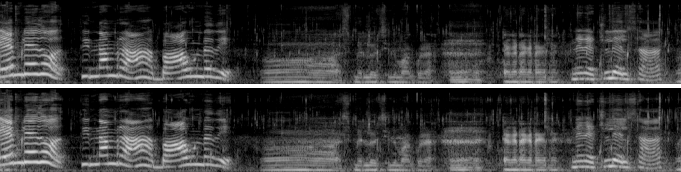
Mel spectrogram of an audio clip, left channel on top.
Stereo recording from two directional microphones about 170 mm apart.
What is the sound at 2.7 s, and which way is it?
Speech, 5° left (ahead or behind).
